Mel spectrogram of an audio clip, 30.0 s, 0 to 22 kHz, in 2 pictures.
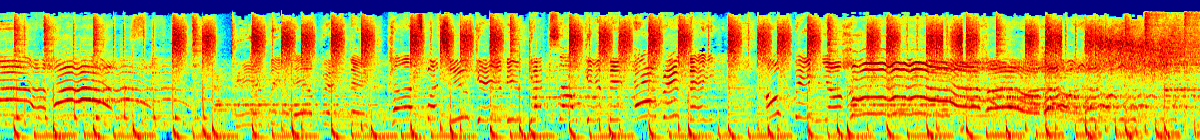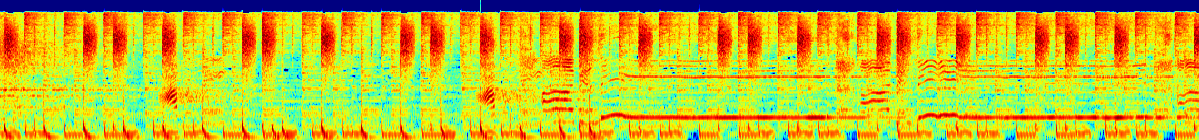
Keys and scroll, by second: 3.7 super+Tab.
